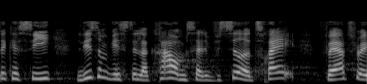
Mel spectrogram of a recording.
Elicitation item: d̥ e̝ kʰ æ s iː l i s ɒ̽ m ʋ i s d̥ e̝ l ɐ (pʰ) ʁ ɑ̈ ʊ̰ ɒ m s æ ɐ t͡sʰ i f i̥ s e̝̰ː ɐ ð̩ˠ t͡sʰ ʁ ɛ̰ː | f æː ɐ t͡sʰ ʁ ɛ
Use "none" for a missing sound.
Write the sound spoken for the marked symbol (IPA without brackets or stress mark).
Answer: kʰ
